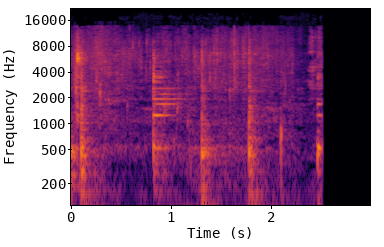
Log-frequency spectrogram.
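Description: Half a kilo of chicken meat fries in a thick masala, sizzling under repeated scraping stirs of a spoon against the pan at a slow rhythm, close and clear, before cutting to silence.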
